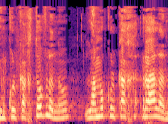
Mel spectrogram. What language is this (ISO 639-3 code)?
heb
